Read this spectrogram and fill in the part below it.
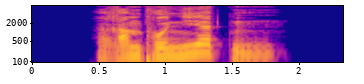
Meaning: inflection of ramponieren: 1. first/third-person plural preterite 2. first/third-person plural subjunctive II
- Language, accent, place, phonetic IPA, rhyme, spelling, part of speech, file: German, Germany, Berlin, [ʁampoˈniːɐ̯tn̩], -iːɐ̯tn̩, ramponierten, adjective / verb, De-ramponierten.ogg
